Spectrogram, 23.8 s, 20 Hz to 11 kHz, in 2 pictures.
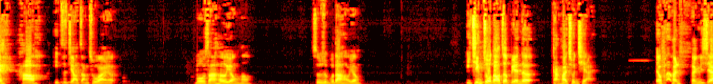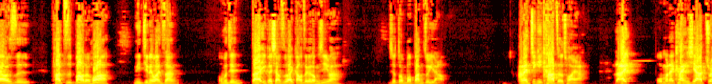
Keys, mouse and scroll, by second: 0.0 middle click, 0.8 scroll down 2, 1.4-2.8 middle drag, 13.0 click.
